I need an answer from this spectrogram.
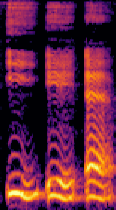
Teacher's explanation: ই এ উচ্চারণ করার সময় তোমরা দেখো ঠোঁটের যে মানে ওষ্ঠ এবং অধর দুটো অংশই কিন্তু ছড়িয়ে পড়ছে, বেশ প্রসারিত হচ্ছে। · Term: প্রসারিত স্বরধ্বনি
